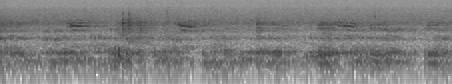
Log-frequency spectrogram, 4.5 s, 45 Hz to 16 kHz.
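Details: Fallow deer bucks during the 2023 rut in southern Slovakia, where the species is non-native, groaning in rough, pulsed bursts about twice a second, several animals overlapping into a dense, hoarse chorus.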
